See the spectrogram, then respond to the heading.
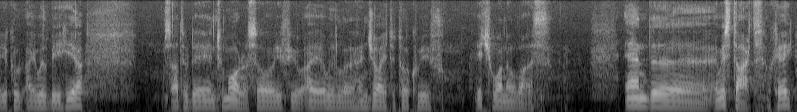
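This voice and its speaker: A man's voice: medium pitch, darkish tone. Older italian guy giving a talk in english, lots of uh's, echoey hall. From Italy. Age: 60s. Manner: hesitant, searching for words with many fillers. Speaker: conference speaker. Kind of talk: lecture. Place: conference hall. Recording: long hall reverb.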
